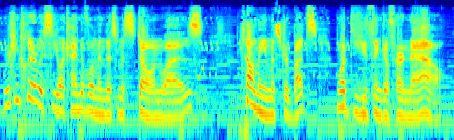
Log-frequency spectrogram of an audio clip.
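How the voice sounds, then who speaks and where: A man's voice: a little high, animated, moderate pace, a bit bright. A man voicing a smug, formal prosecutor in a courtroom game, speaking pompously. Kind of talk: voiced visual novel read-through on a game stream. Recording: faint music behind the voice.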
